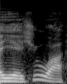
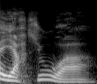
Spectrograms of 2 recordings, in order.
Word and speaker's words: Yeshua: Tapi kalau Yeshua ya Yeshua. Nggak ada Yahshua.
